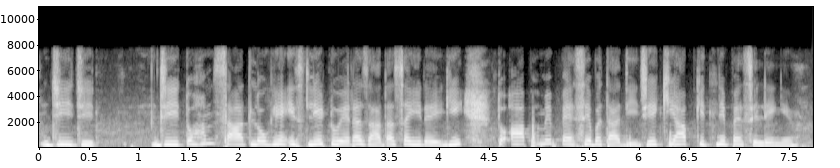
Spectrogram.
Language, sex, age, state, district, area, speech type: Urdu, female, 30-45, Uttar Pradesh, Aligarh, urban, spontaneous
